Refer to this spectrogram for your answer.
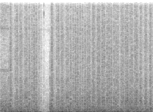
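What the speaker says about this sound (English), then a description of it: "I'll do one more gun strafe and then I'm out of here. I can hear those guns going off from a mile away." Aircraft cannons in the Flaming Cliffs flight sim fire on a strafing run as a dense, rapid, loud burst, broken by one short gap before the firing resumes.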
